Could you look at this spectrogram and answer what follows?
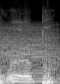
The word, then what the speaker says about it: Warp: זה וורפ, כאילו עיוות, W-A-R-P, אבל אי אפשר להגיד רופ בעברית, אז זה נקרא להם רופ, ותבינו למה אני מתכוון.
